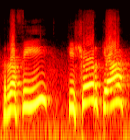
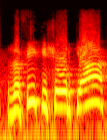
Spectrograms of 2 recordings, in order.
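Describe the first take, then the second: No difference in how they are said.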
